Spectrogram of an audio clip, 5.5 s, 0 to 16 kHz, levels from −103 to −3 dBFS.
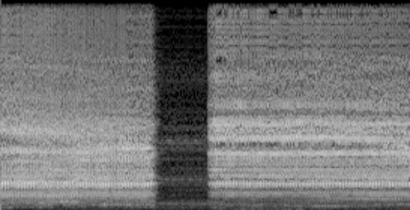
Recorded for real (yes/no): yes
